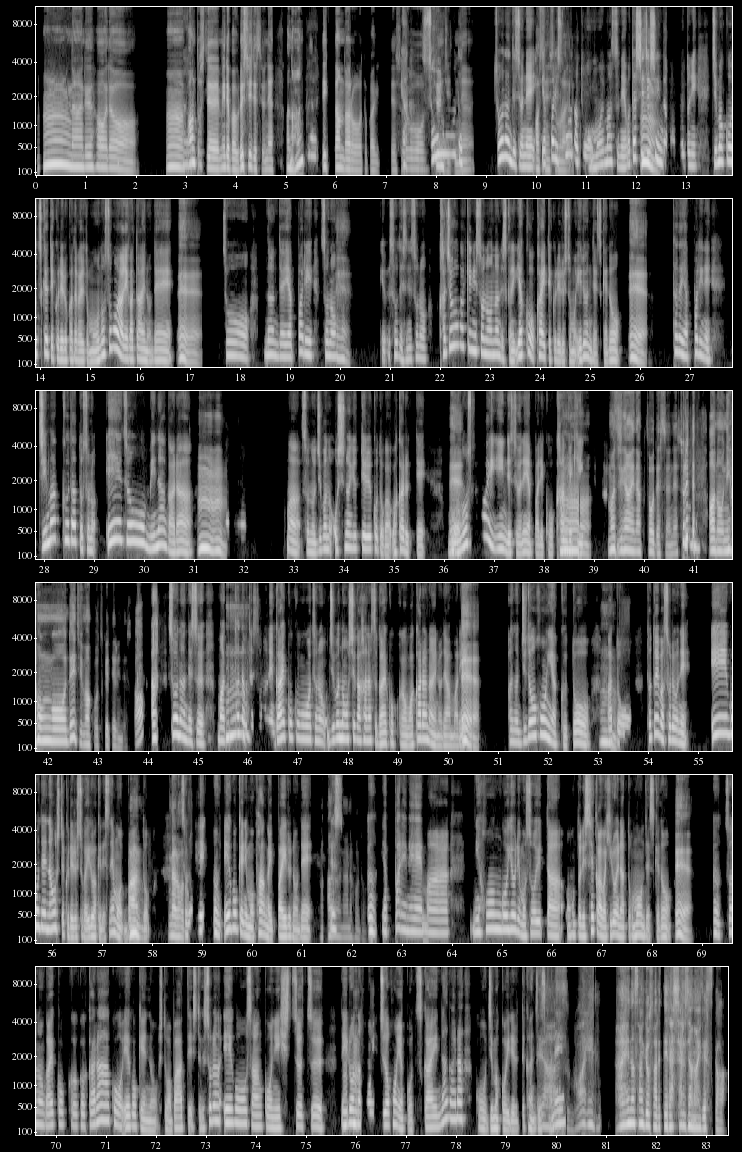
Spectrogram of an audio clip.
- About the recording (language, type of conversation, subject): Japanese, advice, 仕事以外で自分の価値をどうやって見つけられますか？
- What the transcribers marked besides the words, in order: unintelligible speech; unintelligible speech; unintelligible speech; other background noise; tapping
